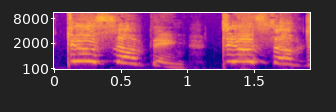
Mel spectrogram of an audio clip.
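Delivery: high, goading shout; yelling. Retold or imitated. Player challenging the man in his face, yelling. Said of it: "So I started yelling".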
